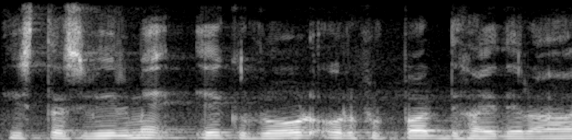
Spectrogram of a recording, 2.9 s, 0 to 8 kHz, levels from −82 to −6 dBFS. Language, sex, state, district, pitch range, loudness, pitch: Hindi, male, Jharkhand, Garhwa, 135-150 Hz, -17 LUFS, 140 Hz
